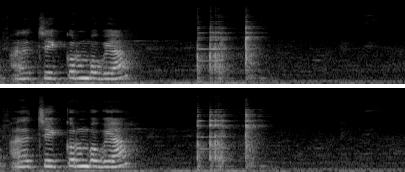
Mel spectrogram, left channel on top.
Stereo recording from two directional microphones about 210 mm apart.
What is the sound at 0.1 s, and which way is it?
A woman's voice, 45° right (ahead or behind).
